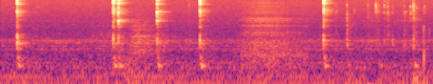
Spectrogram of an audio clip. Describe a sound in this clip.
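Footsteps tap lightly on a hard floor.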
